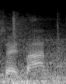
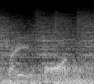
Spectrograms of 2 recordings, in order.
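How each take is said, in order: First: It is pronounced in the local setan form. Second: It is pronounced with the original Arabic-like syaiton sound. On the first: The speaker calls it wrong. "Cuman orang kita payah bilang syaiton" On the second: The speaker calls it right. "Yang betul ni mana Pak Ustaz?"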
